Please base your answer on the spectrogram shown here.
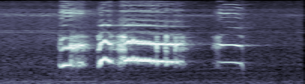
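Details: Rooster crowing beside a hen in Singapore Botanic Gardens after long refusing: a loud harmonic crow of several segments, a sharp rise then a sustained wavering note and a short final drop, over faint background hum.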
